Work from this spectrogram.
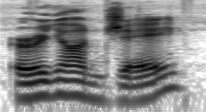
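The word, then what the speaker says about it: Urianger: you talk to your early injure which I've heard people pronounce his name early on J which I've always called him early injure because that's how the Japanese Japanese voices pronounce his name but if it is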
